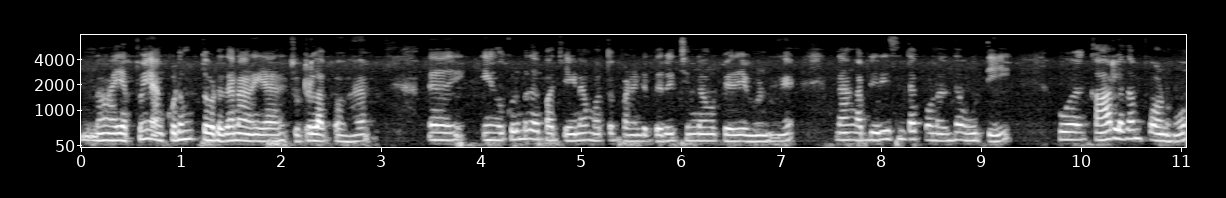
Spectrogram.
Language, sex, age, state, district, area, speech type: Tamil, female, 30-45, Tamil Nadu, Viluppuram, urban, spontaneous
